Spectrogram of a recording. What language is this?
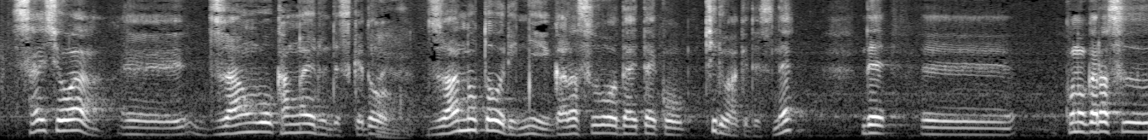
Japanese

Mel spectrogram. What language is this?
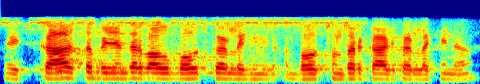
Maithili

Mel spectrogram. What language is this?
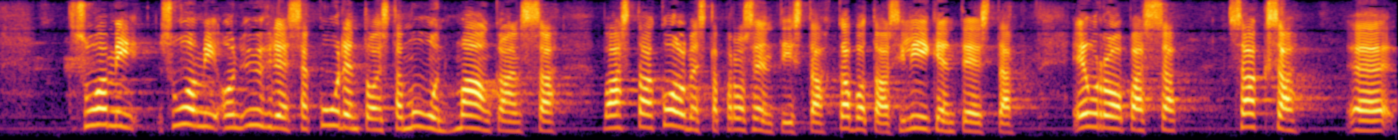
Finnish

